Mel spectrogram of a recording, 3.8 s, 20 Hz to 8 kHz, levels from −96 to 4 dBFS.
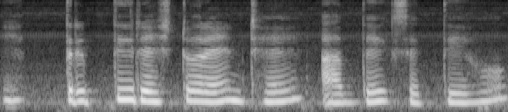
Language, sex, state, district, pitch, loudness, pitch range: Hindi, female, Himachal Pradesh, Shimla, 225 Hz, -16 LUFS, 215-240 Hz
